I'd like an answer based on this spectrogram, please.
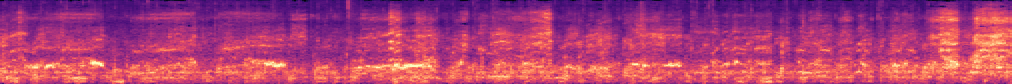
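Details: Native pigs at feeding time while their feed of bananas in water is being prepared; dense, rough grunting and snuffling runs throughout, broken by short tonal squeaks, over a steady background clatter.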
